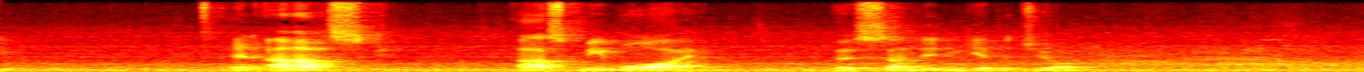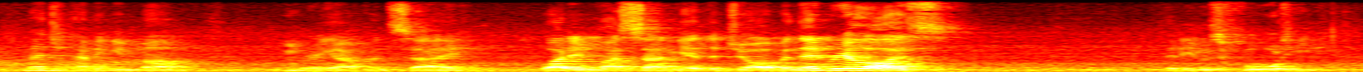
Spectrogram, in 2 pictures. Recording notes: This sermon was preached on 11 June at all services of Helensburgh and Stanwell Park Anglican Church.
